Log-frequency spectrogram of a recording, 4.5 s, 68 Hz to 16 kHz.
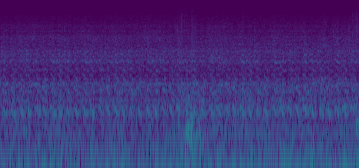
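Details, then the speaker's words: Carbureted V8 car that ran when parked but sat for a few years: the starter churns at an even rhythm and it never fires. Fuel starvation is suspected, with possibly too little gas in the carb and a doubtful accelerator pump. "Yeah, she's just a cranking. I don't know if we have any accelerator pump. I don't know what good it would do to fill up the bowls if the accelerator pump doesn't work. Come on. Okay, she doesn't want to go."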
